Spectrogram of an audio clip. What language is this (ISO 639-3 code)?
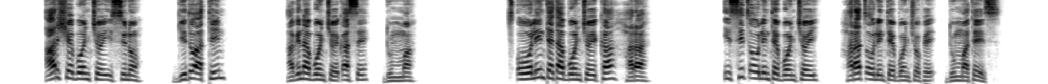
gmv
